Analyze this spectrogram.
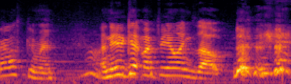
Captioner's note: laughter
